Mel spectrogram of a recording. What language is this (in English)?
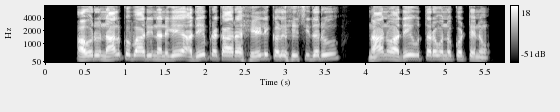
Kannada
